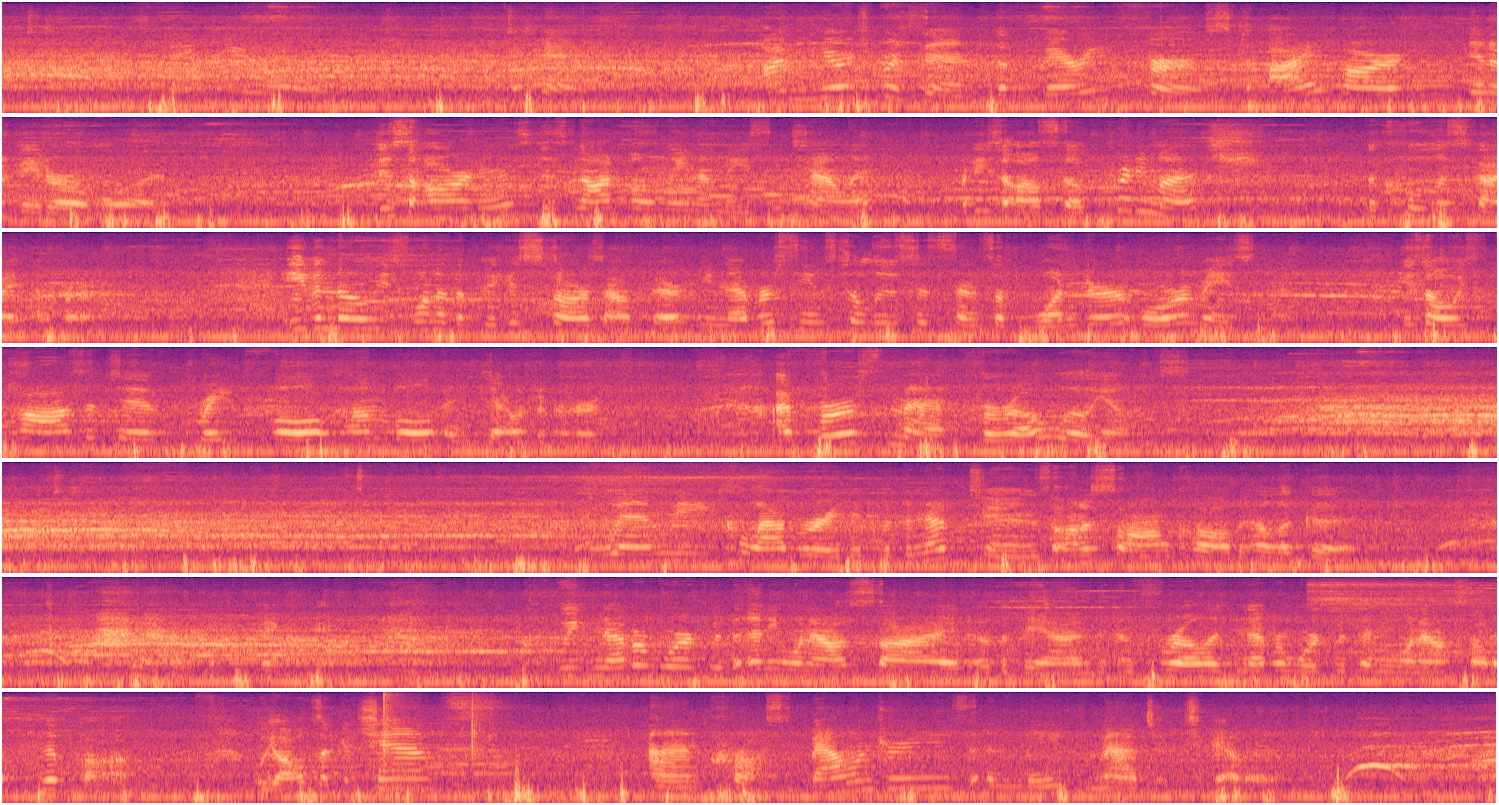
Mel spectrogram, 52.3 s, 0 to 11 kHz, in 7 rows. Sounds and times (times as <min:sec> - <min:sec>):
Speech: 0:00.7 - 0:01.7, 0:02.5 - 0:03.2, 0:03.8 - 0:08.4, 0:09.3 - 0:15.5, 0:16.4 - 0:28.4, 0:32.8 - 0:36.7, 0:37.8 - 0:51.3.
